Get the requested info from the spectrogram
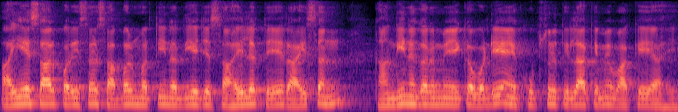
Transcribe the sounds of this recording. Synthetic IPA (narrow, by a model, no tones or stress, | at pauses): aːiesaːɾpɐɾɪsəɾsaːbəɾmət̪inɐd̪iːəd͡ʑeːsaːɦɪlə̆t̪eɾaːɪsən | ɡ̥ãːnd̪ʱinɐɡəɾmẽɦɪkʋɐɗeɛ̃ːxuːbsuːɾət̪ɪlaːkemẽʋaːkeaːɦḛː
